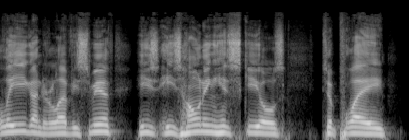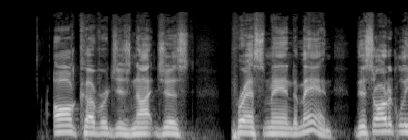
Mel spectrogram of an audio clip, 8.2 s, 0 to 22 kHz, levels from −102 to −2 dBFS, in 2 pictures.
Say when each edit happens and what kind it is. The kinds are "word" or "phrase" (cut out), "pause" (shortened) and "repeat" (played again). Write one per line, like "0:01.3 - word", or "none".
none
